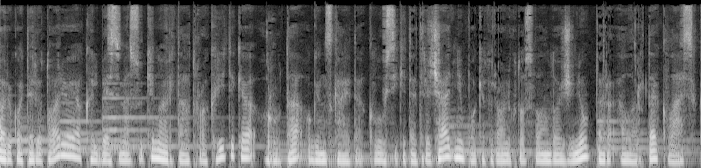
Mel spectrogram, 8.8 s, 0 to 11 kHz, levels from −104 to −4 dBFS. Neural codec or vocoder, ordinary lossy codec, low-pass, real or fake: none; AAC, 32 kbps; 9.9 kHz; real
